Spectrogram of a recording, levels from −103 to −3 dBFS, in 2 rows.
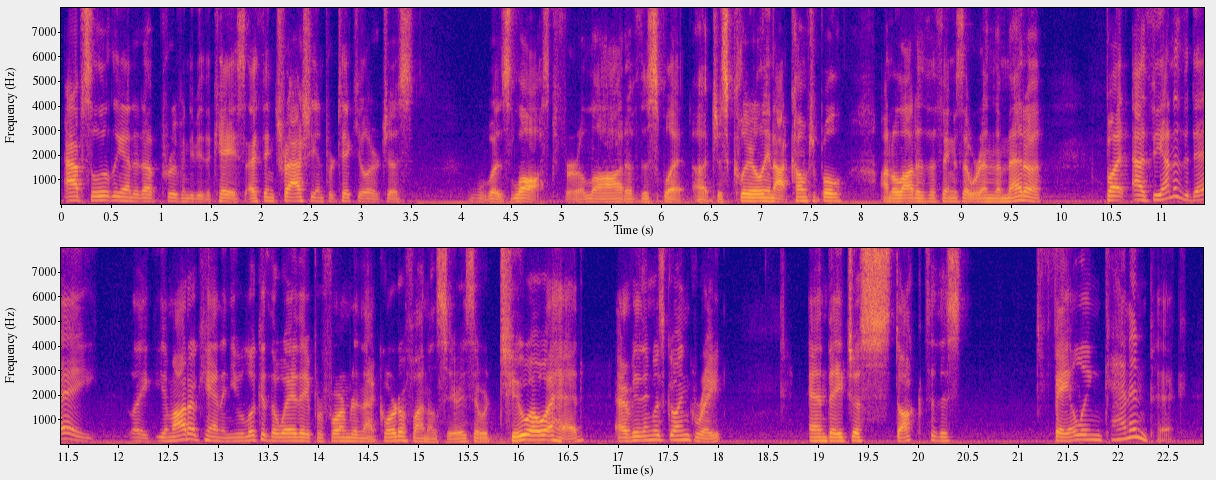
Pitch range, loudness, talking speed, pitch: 125-155 Hz, -28 LUFS, 200 wpm, 140 Hz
